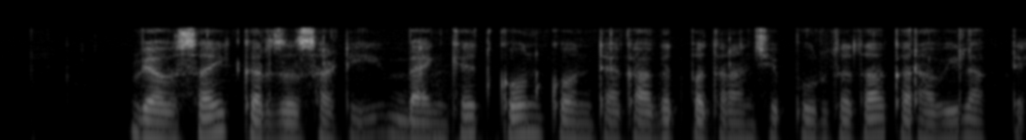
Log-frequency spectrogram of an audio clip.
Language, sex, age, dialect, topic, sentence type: Marathi, male, 25-30, Standard Marathi, banking, question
